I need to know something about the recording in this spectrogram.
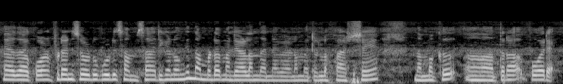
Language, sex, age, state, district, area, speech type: Malayalam, female, 45-60, Kerala, Alappuzha, urban, spontaneous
